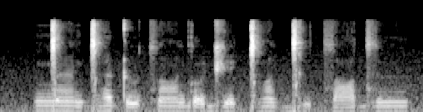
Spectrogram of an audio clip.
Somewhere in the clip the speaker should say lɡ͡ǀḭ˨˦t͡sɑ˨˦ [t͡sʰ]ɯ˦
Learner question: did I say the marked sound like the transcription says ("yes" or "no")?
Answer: no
